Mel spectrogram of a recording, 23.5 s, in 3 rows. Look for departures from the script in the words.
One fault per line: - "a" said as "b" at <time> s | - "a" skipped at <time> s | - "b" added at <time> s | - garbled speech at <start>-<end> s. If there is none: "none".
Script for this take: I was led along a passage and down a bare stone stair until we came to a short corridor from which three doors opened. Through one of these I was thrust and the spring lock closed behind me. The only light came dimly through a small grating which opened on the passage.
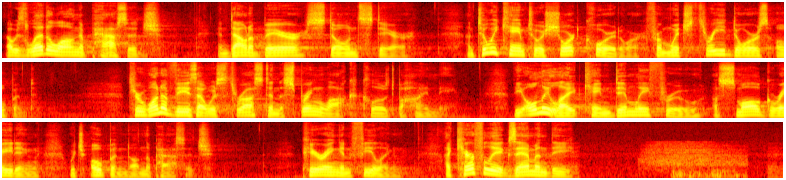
- "Peering and feeling I carefully examined the" added at 18.6 s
